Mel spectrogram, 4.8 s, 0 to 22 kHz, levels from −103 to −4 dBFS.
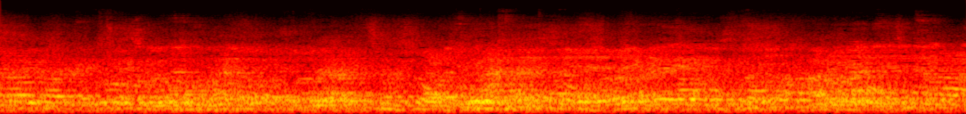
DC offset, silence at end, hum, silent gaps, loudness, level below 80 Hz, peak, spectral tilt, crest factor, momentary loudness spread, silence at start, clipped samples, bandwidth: under 0.1%; 0 s; none; none; -38 LUFS; -74 dBFS; -22 dBFS; -6 dB/octave; 16 dB; 4 LU; 0 s; under 0.1%; 13 kHz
